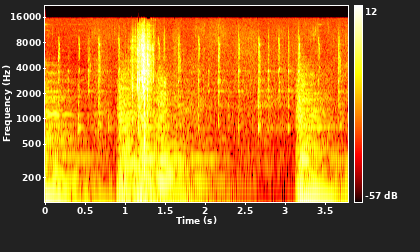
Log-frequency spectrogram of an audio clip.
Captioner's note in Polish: dźwięk odrywania czegoś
